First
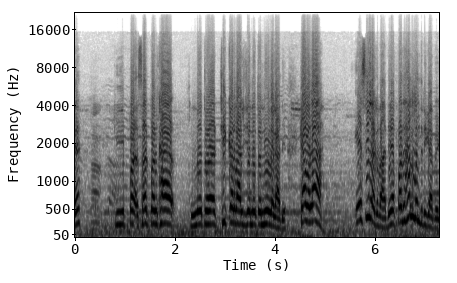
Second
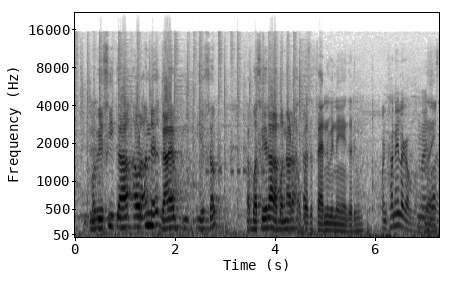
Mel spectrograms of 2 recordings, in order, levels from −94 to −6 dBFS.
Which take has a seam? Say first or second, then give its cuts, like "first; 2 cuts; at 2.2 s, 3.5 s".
second; 1 cut; at 4.5 s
